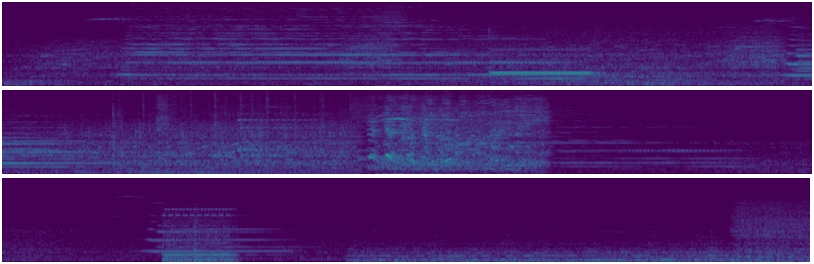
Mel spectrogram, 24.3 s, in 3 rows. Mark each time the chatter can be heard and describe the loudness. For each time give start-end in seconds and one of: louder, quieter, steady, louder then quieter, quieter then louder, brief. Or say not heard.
0.0-13.6 louder.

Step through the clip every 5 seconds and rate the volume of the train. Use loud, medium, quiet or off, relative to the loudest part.
loud, loud, medium, medium, medium.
